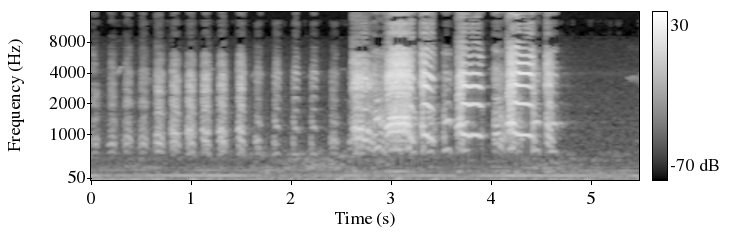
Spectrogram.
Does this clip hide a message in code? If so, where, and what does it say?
No.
